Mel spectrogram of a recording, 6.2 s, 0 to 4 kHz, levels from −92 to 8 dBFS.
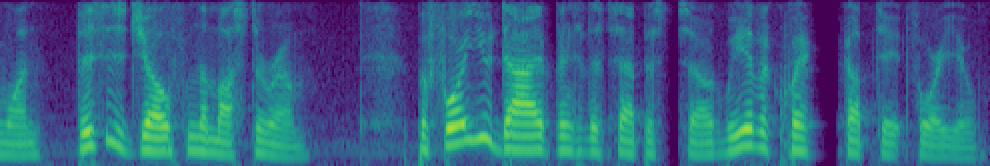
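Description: Repeated stalls (stutter) affect this speech clip from 3.2 to 4.27 s and again from 4.89 to 5.26 s. Packets reached the receiver late, so its jitter buffer kept running empty, and the last sound was stretched to bridge each wait. The longest wait is 0.17 s, and in the second stretch about half the time is filled this way. Nothing is lost, but the delivery drags and stutters. The call path is narrowband, leaving nothing above 4 kHz.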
